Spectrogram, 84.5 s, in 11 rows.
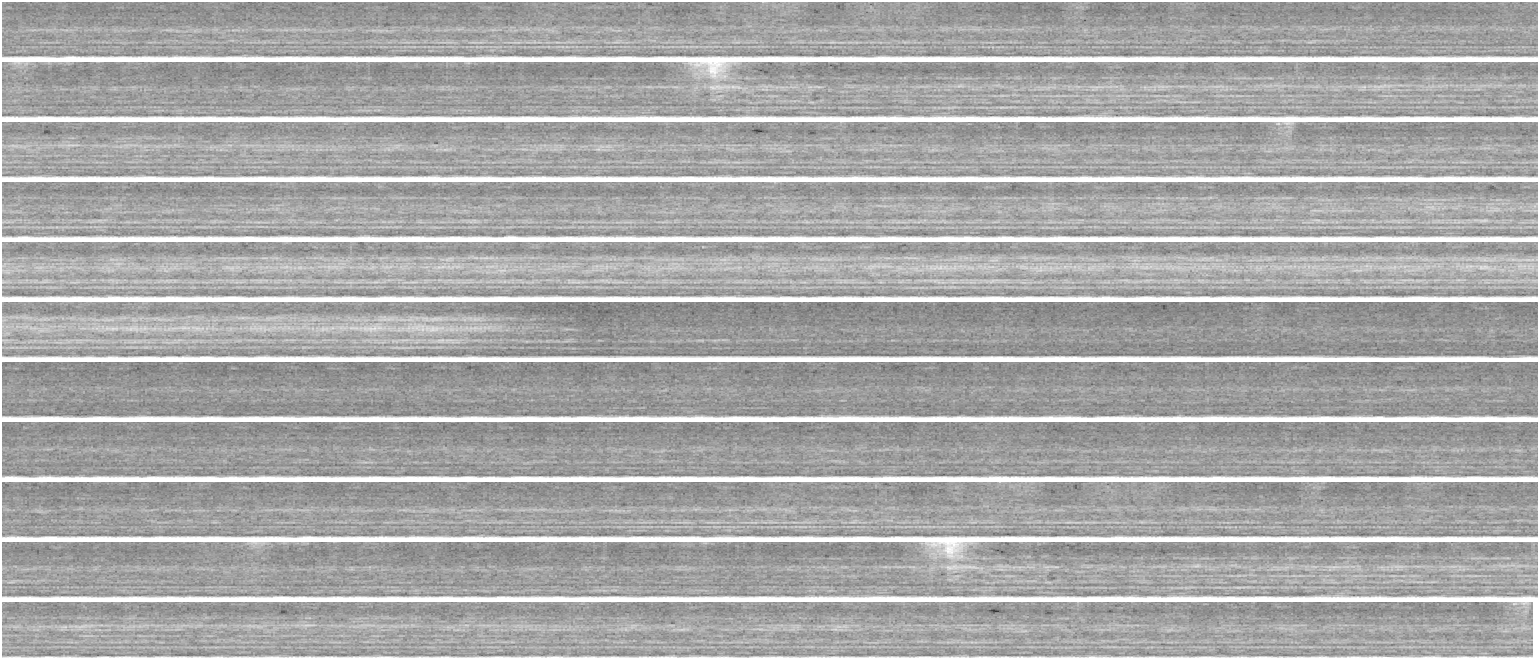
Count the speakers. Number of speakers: zero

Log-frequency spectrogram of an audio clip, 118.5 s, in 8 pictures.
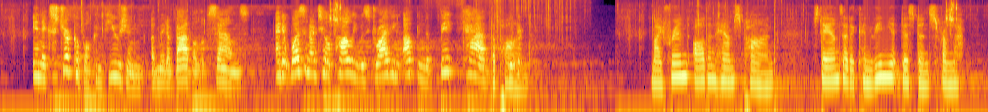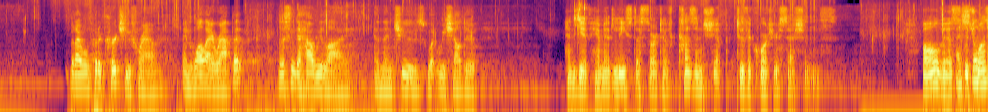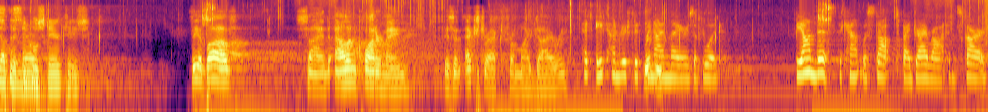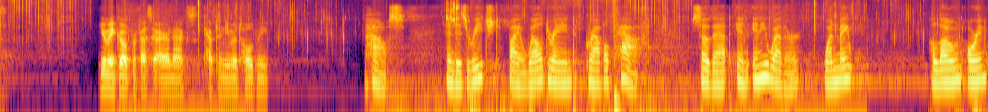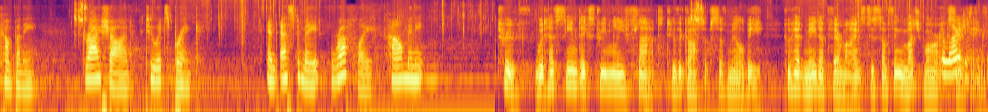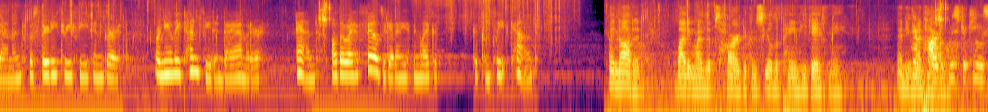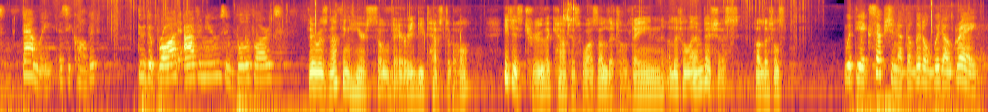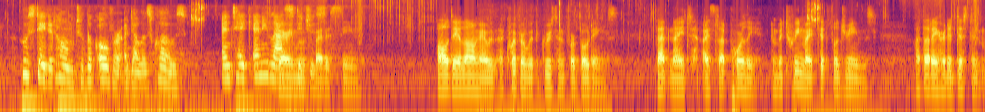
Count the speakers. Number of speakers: eight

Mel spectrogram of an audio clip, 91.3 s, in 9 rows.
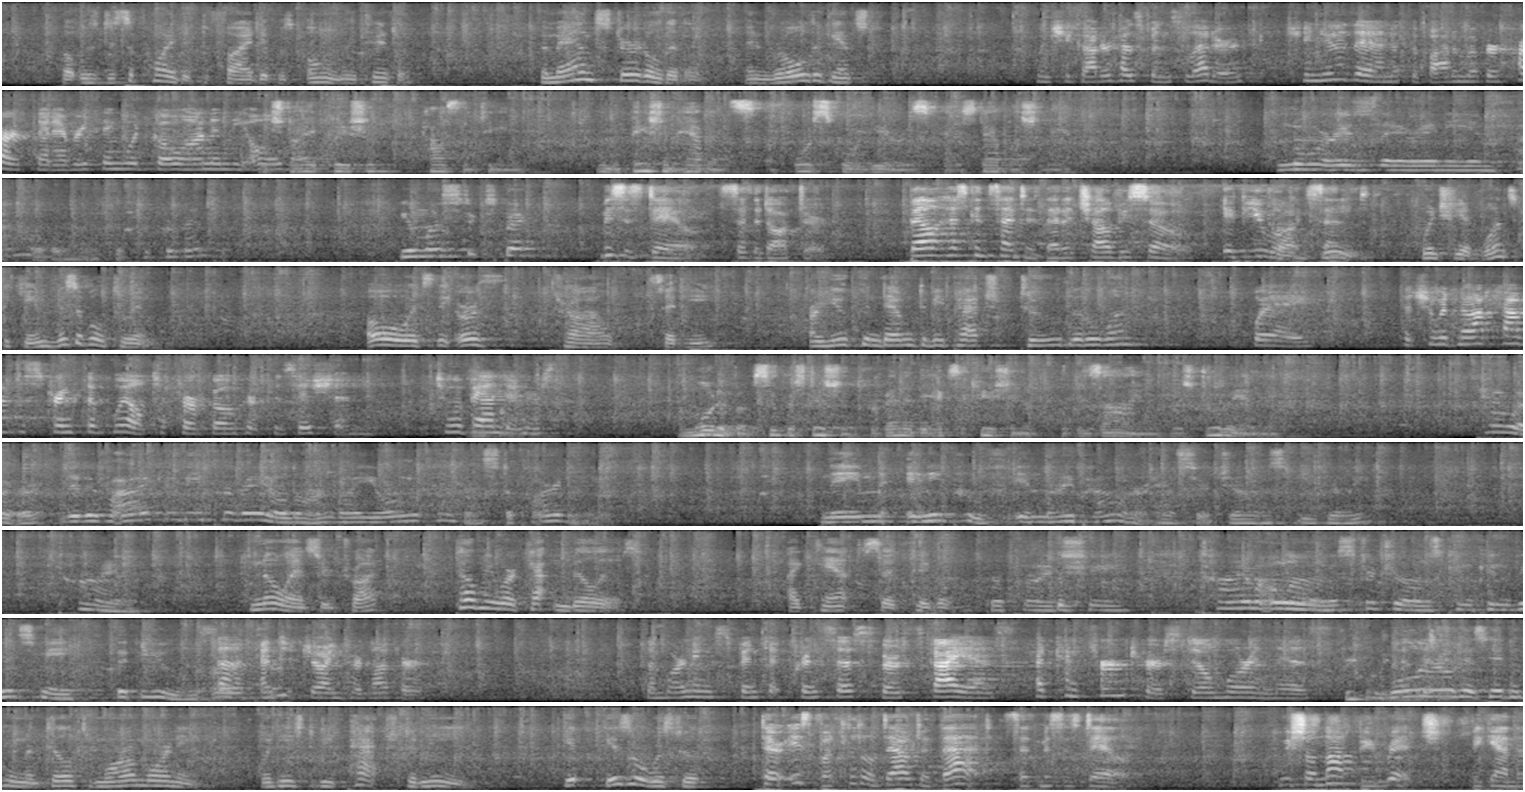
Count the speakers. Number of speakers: five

